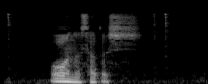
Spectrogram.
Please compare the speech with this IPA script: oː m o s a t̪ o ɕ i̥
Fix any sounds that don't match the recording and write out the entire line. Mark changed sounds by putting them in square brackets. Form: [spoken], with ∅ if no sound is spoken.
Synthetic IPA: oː [n] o s a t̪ o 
